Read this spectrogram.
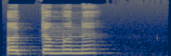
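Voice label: "ӧдтӧммыны", Komi, female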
